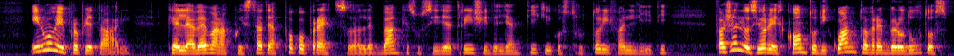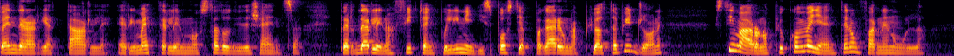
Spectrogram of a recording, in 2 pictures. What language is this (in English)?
Italian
